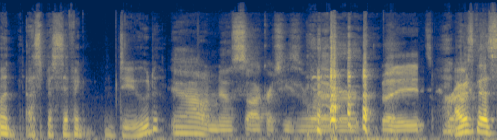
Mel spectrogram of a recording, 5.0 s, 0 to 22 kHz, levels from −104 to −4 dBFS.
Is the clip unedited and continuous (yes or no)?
no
